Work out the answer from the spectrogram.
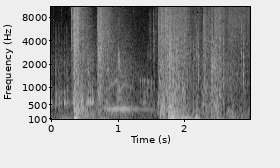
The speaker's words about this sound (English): Major, demonstrate the weapon on single shot. He's actually impressed. Now, this is the better shot. That's a very difficult shot.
